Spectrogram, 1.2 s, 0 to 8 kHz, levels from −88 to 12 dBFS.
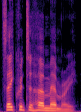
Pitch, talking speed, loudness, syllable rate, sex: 150 Hz, 195 wpm, -16 LUFS, 6.3 syllables/s, male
